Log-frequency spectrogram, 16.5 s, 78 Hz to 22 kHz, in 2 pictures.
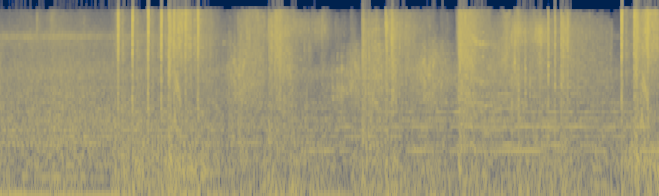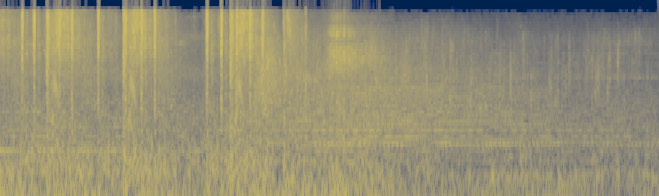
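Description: Film battle sound: an AC-130 gunship's 105 mm cannon firing again and again, its shells exploding on the ground in quick succession, over a deep continuous rumble and a loud dramatic music score. The blasts thin out near the end.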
